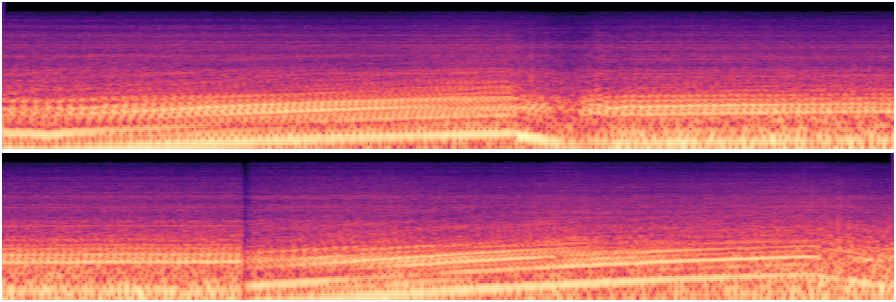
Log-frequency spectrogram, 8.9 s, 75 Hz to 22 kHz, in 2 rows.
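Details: 1972 Honda CB750, after carb rebuild and sync, ignition repairs and cleaned contacts, on test ride: four-cylinder pulls cleanly through the revs, pitch rising then dropping at each shift, no stumbles or cut-outs; running much better, idling well.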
